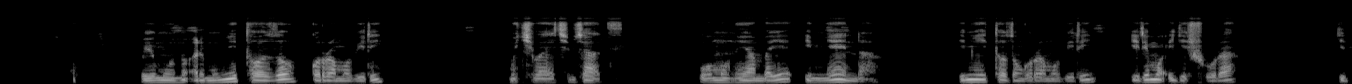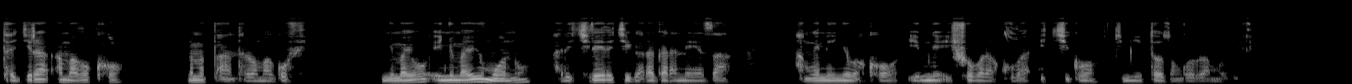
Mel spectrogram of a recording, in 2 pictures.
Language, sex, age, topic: Kinyarwanda, male, 18-24, health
